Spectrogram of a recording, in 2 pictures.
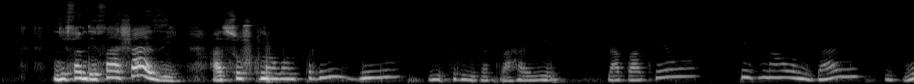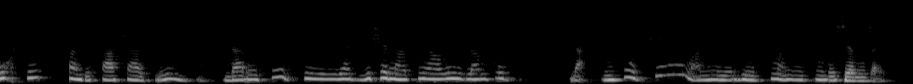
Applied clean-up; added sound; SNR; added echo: none; none; none; reverberation time 0.2 s.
